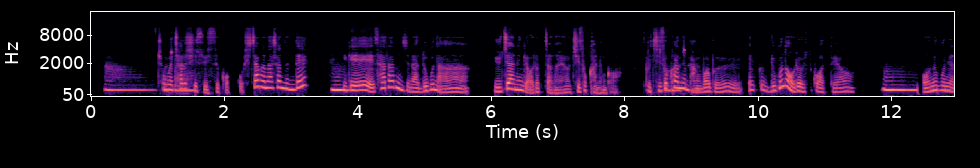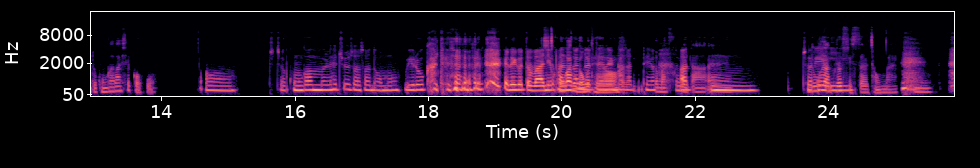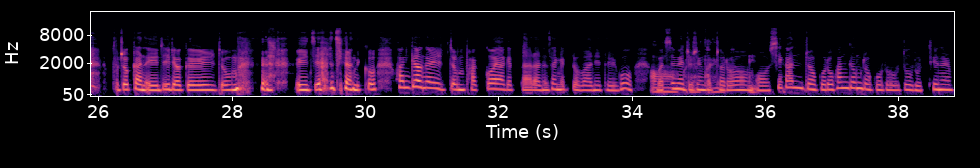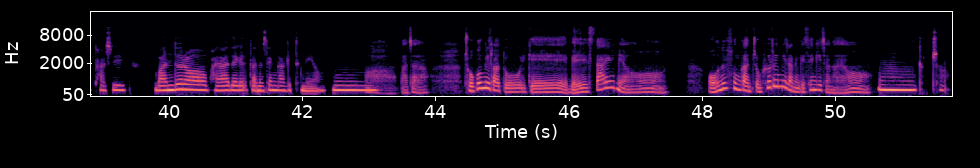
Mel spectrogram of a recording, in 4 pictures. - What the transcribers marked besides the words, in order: tapping; other background noise; laughing while speaking: "위로가 되는데"; laugh; laugh; laugh; laughing while speaking: "의지하지 않고"; laugh
- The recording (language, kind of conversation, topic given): Korean, advice, 매일 공부하거나 업무에 몰입할 수 있는 루틴을 어떻게 만들 수 있을까요?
